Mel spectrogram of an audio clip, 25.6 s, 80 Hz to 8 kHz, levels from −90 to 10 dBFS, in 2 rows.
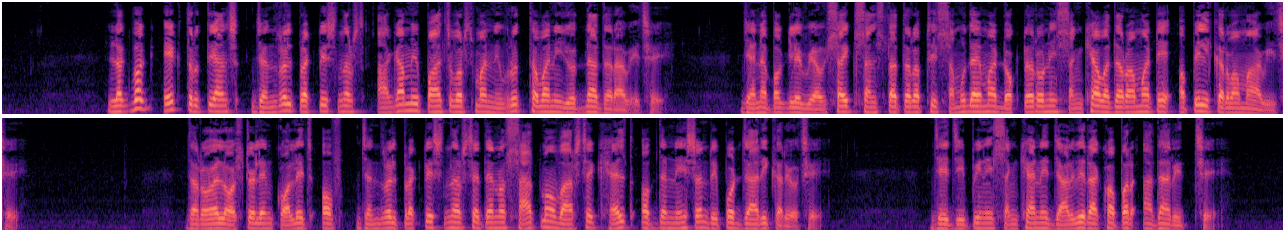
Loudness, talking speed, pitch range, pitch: -20 LUFS, 125 wpm, 130-150 Hz, 140 Hz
